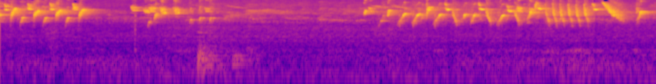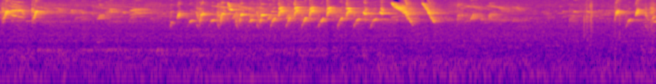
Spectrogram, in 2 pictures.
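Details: European goldfinch of the parva subspecies singing: fast, high twittering phrases of tinkling, buzzy and sharply rising-falling notes in dense bursts, broken by brief pauses around two and eight seconds, over faint low background hum.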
